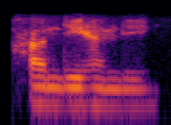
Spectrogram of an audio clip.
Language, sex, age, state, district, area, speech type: Punjabi, male, 18-30, Punjab, Mansa, rural, conversation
